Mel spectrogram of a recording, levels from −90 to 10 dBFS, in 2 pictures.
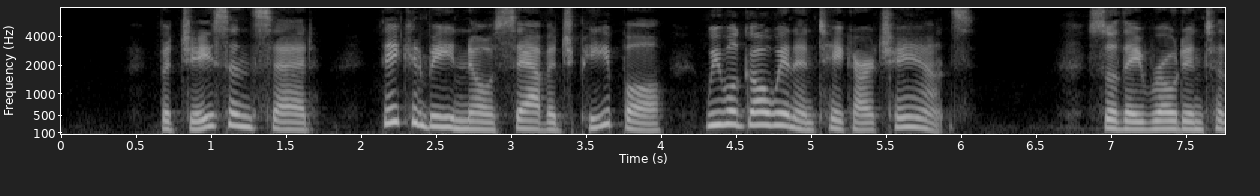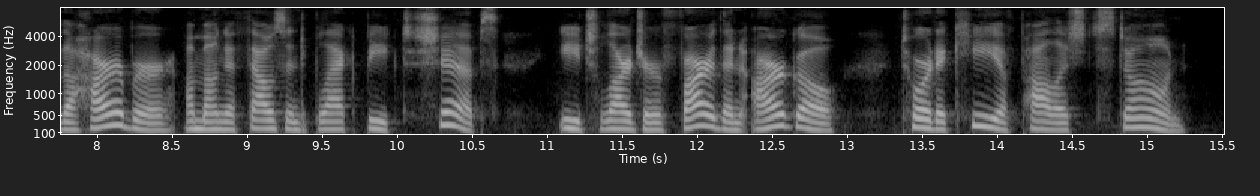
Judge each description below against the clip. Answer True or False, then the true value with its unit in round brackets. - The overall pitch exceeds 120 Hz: True (185 Hz)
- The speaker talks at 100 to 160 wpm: True (155 wpm)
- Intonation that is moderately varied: True (4.2 semitones)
